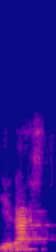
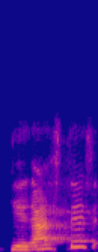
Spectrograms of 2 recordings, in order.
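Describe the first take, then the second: First: The word ends without an added s sound. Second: The word ends with an added s sound. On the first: The speaker calls it right. "en lugar de llegaste" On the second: The speaker calls it wrong. "pronunciar la S al final de los verbos en segunda persona"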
